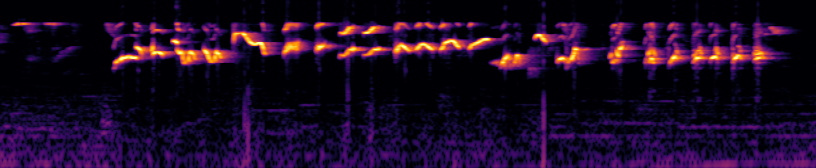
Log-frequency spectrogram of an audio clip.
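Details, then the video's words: Black-breasted Oriental magpie-robin in energetic gacor song packed with varied phrases, recorded as a lure to make other kacer sing: a continuous stream of loud, shrill whistles and buzzy rising and falling notes, with occasional clicks. "MASTERAN BURUNG KACER GACOR FULL ISIAN MEWAH 🔥- Buat Pancingan Kacer Agar Cepat Gacor"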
